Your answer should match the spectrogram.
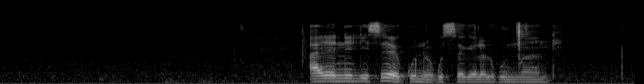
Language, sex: Swati, male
